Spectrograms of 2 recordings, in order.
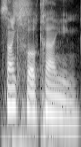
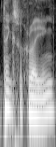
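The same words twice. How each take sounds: First: It is said with a French accent. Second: It is said with an American accent.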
